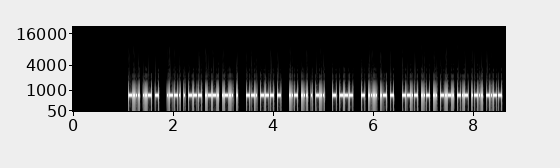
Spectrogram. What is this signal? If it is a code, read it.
Morse code, heard as a keyed tone, about 50 wpm, 700 Hz. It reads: BUT PEOPLE GOT USED TO THAT QUICKLY
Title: Sentences from Top 700 Words 50wpm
